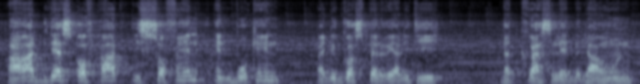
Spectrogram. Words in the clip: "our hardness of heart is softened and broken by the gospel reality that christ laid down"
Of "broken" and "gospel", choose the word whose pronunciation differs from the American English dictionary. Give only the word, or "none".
none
